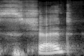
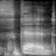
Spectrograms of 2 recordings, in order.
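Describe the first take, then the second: First: It is said the British way, starting with sh. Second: It is said the American way, starting with sk.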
